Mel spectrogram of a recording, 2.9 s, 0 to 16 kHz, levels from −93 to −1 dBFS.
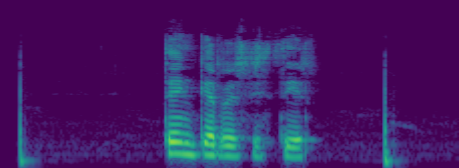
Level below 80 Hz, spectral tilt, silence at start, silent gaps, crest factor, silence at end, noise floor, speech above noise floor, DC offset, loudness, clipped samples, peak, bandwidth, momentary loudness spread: -60 dBFS; -5.5 dB/octave; 0.1 s; none; 20 dB; 0.45 s; -77 dBFS; 50 dB; under 0.1%; -29 LUFS; under 0.1%; -10 dBFS; 8.4 kHz; 22 LU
